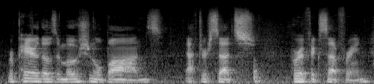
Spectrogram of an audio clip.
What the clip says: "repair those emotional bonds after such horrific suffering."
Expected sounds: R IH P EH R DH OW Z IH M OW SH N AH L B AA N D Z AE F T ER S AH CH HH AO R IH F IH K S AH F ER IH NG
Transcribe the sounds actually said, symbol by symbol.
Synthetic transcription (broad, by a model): R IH P EH R DH OW Z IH M OW SH N L B AA N D Z AE F T ER S AH CH HH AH R IH F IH K S AH F ER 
